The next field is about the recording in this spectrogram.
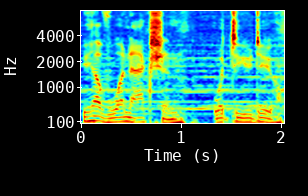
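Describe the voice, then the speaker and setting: A man with a very low voice runs a tabletop roleplaying game as its game master. He is upbeat and affirming as he narrates, and music plays clearly behind him. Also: steady tone, fairly quick. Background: clearly audible music.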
